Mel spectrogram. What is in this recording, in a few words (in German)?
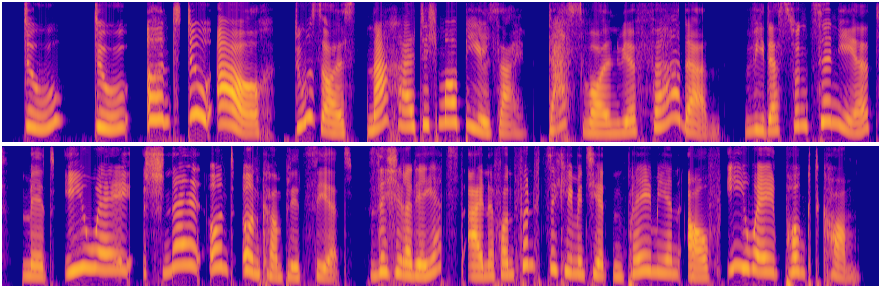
Besorgte Prinzessin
